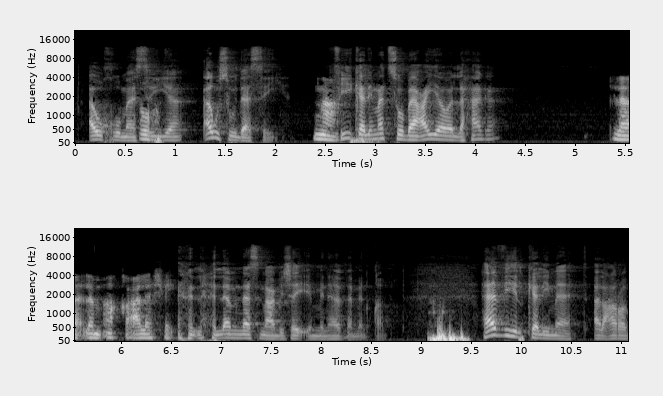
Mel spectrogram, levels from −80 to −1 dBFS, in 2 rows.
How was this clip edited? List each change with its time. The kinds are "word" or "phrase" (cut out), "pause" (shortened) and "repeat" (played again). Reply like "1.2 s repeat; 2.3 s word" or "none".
2.1 s pause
